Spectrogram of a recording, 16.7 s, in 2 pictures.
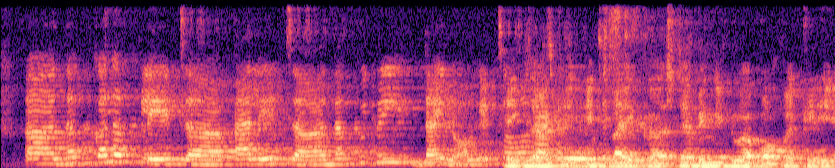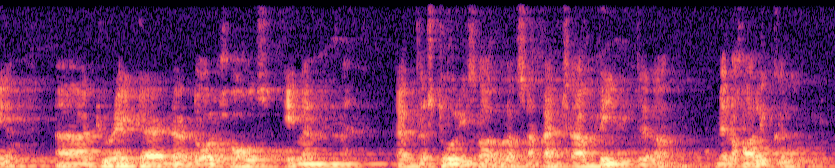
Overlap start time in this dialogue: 5.0 s

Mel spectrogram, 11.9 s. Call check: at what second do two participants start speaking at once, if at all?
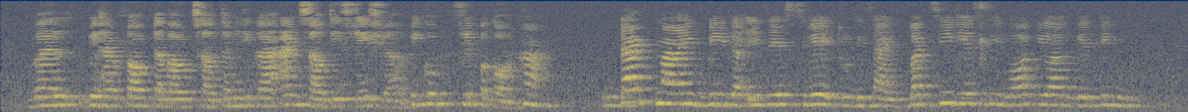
none

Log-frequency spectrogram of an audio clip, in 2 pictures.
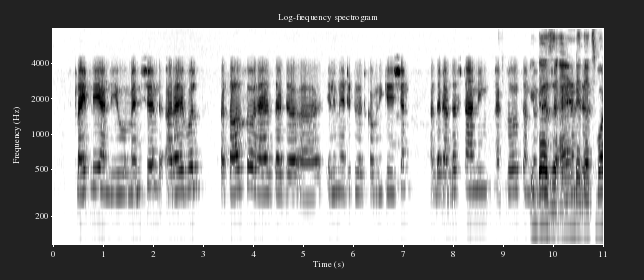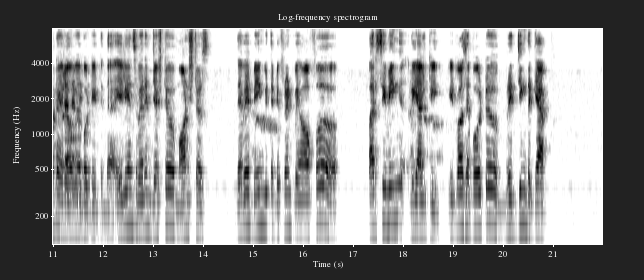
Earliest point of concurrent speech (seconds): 9.5 s

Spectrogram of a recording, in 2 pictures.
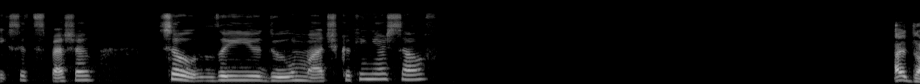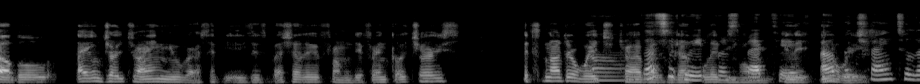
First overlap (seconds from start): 15.1 s

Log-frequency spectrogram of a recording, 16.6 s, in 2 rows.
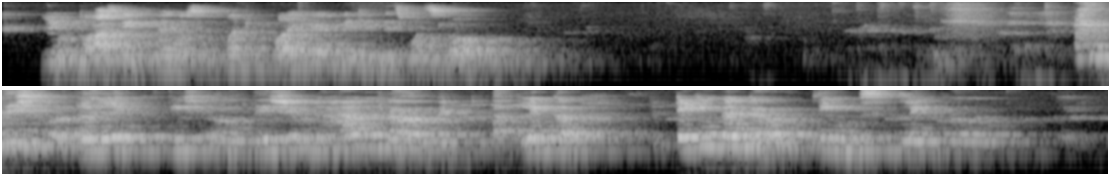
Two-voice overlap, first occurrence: none

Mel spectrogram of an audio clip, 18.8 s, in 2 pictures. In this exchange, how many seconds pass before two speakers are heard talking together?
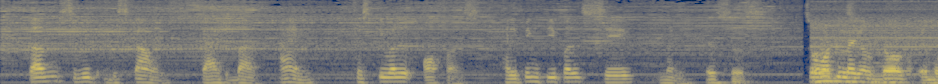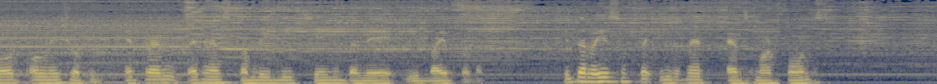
8.1 s

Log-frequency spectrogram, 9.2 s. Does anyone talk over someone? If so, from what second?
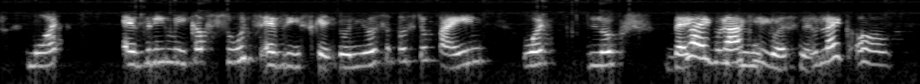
6.8 s

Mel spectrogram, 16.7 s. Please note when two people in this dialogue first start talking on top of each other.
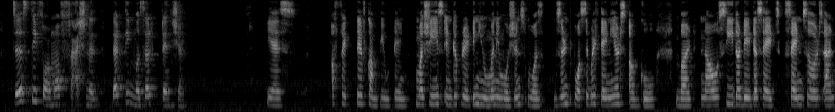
none

